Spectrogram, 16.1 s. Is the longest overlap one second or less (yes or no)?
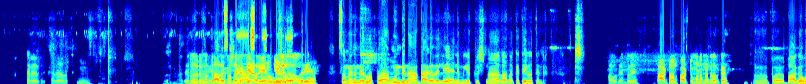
no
